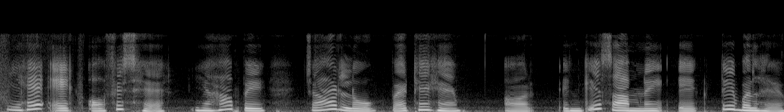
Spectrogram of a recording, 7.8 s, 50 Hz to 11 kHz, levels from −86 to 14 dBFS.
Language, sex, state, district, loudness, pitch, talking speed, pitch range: Hindi, female, Rajasthan, Jaipur, -16 LUFS, 220 Hz, 120 wpm, 200-270 Hz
